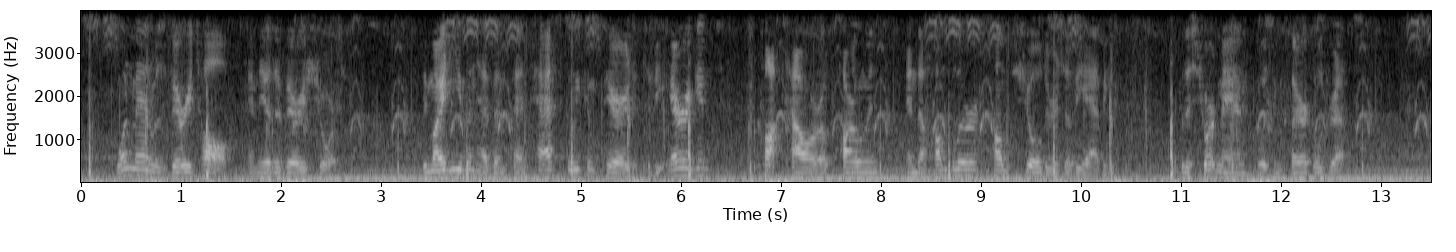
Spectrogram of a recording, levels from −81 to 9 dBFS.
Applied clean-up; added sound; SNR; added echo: none; Bird; -2 dB; none.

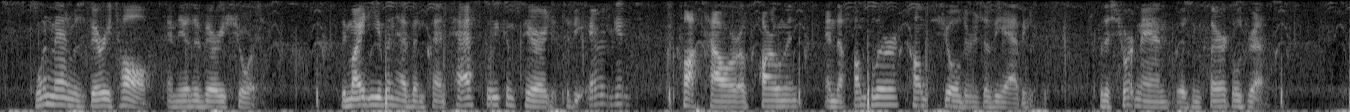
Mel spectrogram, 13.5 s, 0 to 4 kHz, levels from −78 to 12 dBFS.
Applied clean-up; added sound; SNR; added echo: neural separator model SepFormer WHAM!.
